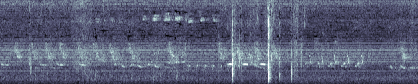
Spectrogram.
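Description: Birds chirping faintly in the background, short high notes repeated over and over, with a few sharp clicks, one early and three close together around the middle.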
